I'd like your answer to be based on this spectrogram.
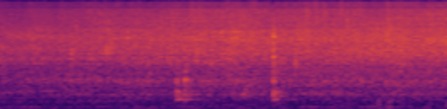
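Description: Tomatoes fry in a pan for a raw prawn and okra tamarind stew, giving a steady, dense sizzle with a couple of soft stirring knocks and no talking.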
